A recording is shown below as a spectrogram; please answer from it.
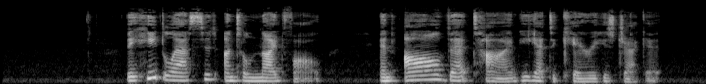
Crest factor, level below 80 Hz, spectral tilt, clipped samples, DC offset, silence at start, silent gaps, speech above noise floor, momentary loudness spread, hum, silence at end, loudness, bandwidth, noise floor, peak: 20 dB; -56 dBFS; -3.5 dB/octave; under 0.1%; under 0.1%; 1.25 s; none; 38 dB; 13 LU; none; 0.5 s; -18 LUFS; 15 kHz; -57 dBFS; 0 dBFS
